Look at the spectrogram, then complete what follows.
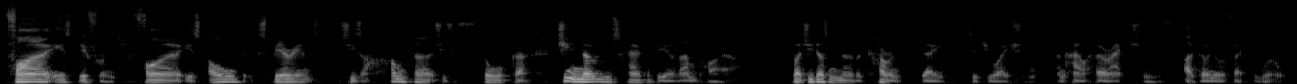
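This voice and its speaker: A man's voice: sits low, normal speed, darkish tone, soft background music. A middle-aged man, a narrative director, explaining his game in a developer presentation.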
